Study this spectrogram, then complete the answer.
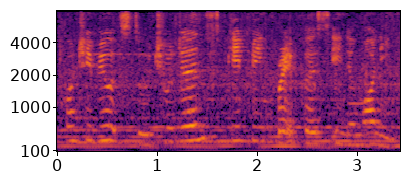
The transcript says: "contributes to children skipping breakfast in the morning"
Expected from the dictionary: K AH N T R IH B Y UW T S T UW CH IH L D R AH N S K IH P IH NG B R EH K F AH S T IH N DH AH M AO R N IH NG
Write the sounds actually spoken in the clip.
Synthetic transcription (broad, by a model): K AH N T R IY B Y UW T S T UW CH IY L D R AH N S K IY P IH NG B R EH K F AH S IH N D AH M AO N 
